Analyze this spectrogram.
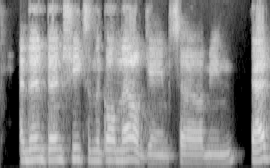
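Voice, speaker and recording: Against a quiet background, a man with a North Carolina accent speaks with ordinary pitch variation. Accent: Southern US, North Carolina. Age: 40s. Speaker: baseball scout. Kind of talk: casual interview. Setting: phone call.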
